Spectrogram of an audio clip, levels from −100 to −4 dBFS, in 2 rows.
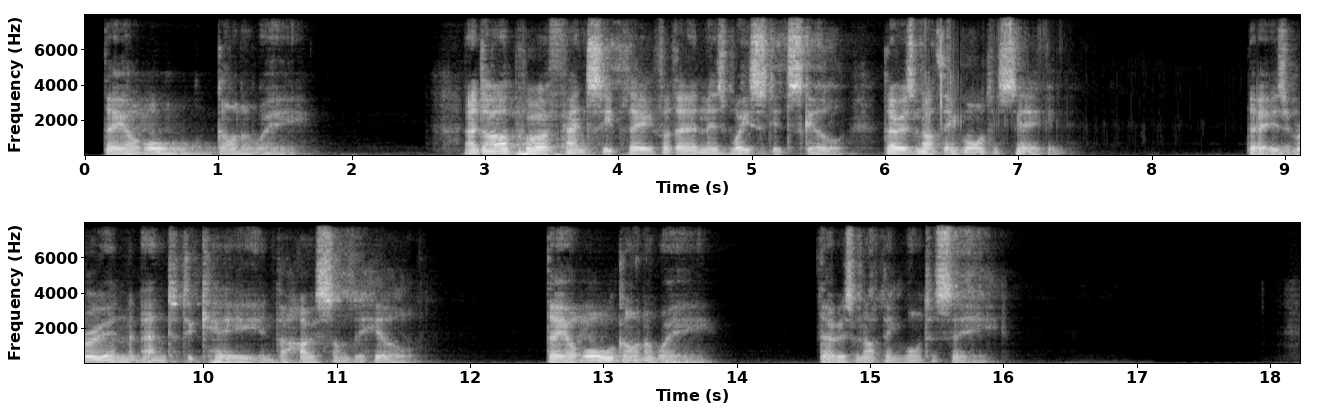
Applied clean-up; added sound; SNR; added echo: neural mask model DeepFilterNet 3.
